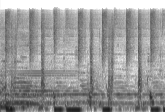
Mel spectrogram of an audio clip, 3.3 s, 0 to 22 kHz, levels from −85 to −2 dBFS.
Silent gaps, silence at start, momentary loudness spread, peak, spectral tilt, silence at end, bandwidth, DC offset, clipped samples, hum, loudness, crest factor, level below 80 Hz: none; 0 s; 3 LU; -4 dBFS; -3.5 dB/octave; 0 s; 17 kHz; under 0.1%; under 0.1%; none; -20 LUFS; 16 dB; -24 dBFS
